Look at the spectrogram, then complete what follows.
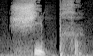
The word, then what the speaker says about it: Chypre: So remember, we've got this Y letter here, but then phonetically when you pronounce it, it's like I, okay? Chypre.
